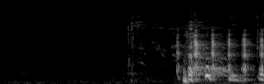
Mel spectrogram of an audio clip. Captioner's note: laughing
